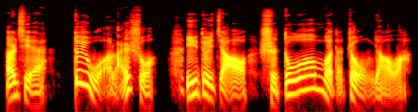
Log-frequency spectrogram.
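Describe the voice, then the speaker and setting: A man's voice: medium pitch, huge pitch swings, slow, gravelly, dry recording, dull audio, heavily acted. A man voicing a big, evasive and overly polite male dragon in a storybook tale. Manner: flustered, evasive.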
